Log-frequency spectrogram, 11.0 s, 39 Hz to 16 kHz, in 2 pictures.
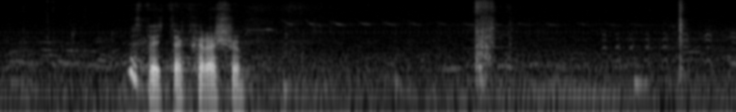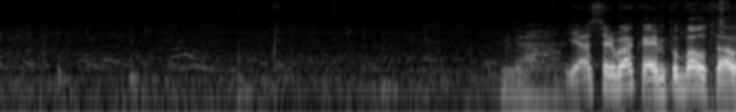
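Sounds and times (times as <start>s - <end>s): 
low murmur: 0.0s - 11.0s
soft birdsong outdoors at a fishing spot: 0.6s - 8.3s
speech: 1.1s - 2.0s, 9.8s - 11.0s.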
